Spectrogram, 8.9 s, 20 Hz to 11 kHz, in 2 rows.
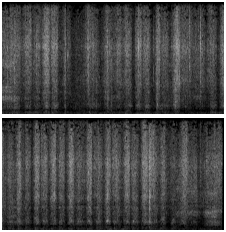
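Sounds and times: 
hacksaw sawing through wood: 0.0s - 8.8s.

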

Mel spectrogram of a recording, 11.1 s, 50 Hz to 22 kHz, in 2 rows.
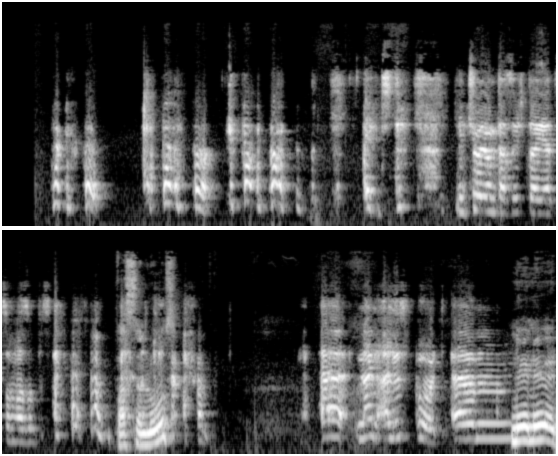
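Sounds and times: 
woman producing forced exaggerated coughs: 0.5s - 4.5s, 7.3s - 7.7s
speech: 4.6s - 7.6s, 9.1s - 11.0s.

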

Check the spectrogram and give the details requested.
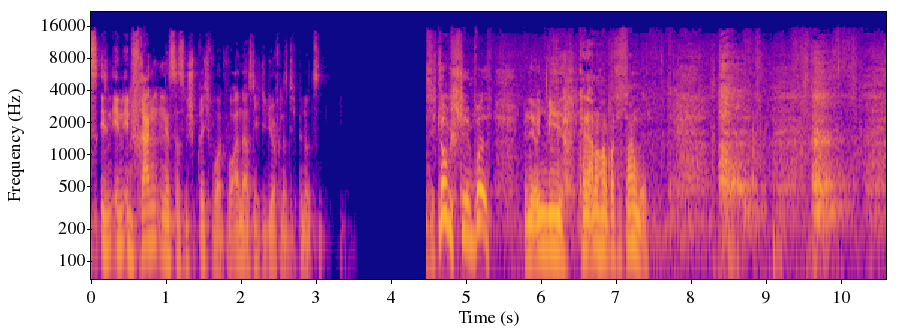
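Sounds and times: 
speech: 0.1s - 3.4s, 4.5s - 8.5s
heavy breathy exhales: 7.8s - 10.6s.

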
